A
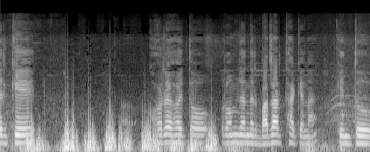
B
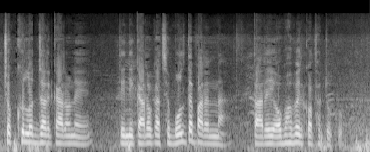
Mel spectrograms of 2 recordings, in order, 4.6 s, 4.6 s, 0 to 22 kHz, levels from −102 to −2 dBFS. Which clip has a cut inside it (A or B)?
B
